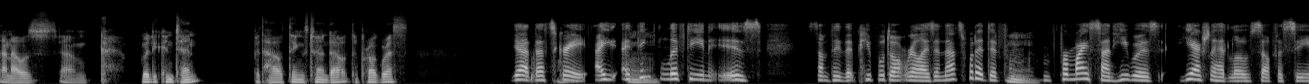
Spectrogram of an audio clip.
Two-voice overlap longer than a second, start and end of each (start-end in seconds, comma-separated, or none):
none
